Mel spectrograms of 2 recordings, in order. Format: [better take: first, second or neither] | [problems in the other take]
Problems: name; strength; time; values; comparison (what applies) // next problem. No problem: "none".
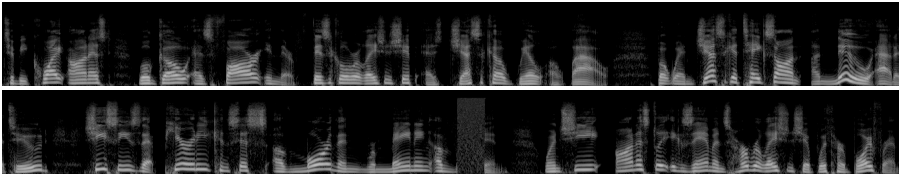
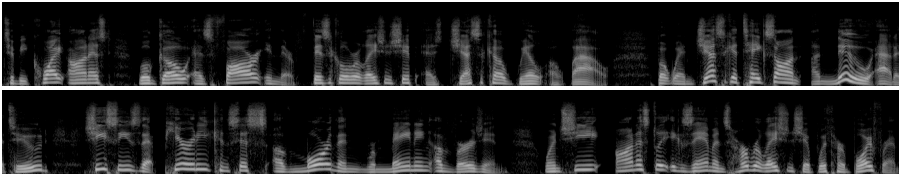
second | audio cutting out; filled with static; at 14 s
